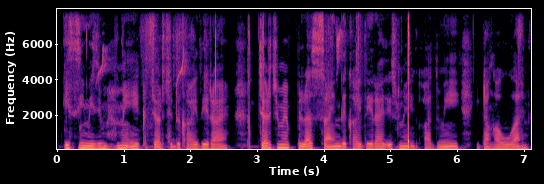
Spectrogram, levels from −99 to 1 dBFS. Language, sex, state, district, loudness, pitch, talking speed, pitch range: Hindi, male, Maharashtra, Pune, -32 LUFS, 130 Hz, 200 wpm, 120-140 Hz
